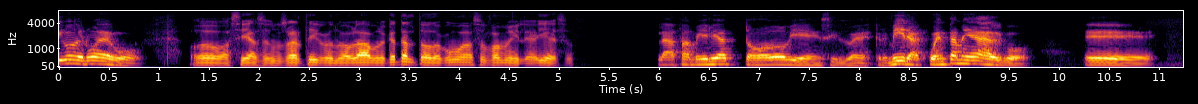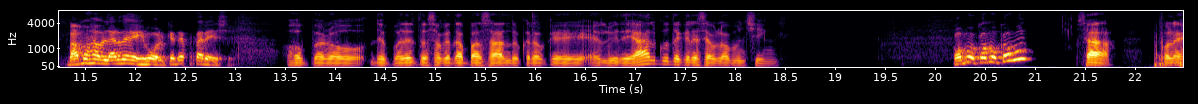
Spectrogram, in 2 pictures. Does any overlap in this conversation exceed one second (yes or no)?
no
